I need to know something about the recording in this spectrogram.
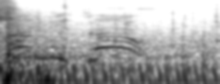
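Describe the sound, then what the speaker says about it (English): A single explosive shotgun blast in GTA Online, a sharp close burst followed by a brief ringing, metallic tail, short and loud over a busy game background. "I did not know I had an explosive shotgun"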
